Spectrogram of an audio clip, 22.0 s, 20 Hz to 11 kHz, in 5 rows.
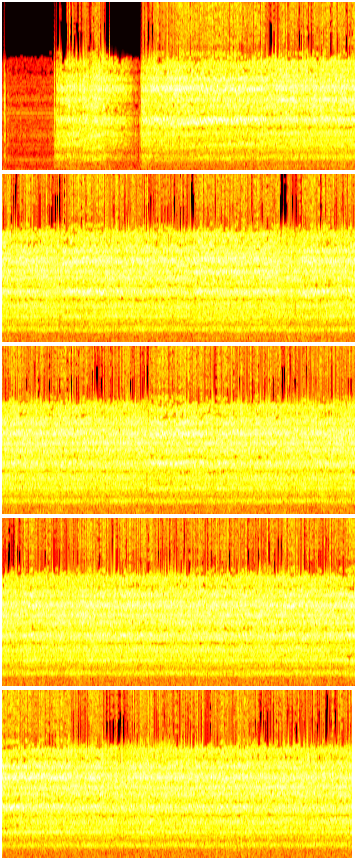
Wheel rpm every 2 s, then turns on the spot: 50, 170, 220, 230, 230, 230, 230, 230, 230, 230, 230.
none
